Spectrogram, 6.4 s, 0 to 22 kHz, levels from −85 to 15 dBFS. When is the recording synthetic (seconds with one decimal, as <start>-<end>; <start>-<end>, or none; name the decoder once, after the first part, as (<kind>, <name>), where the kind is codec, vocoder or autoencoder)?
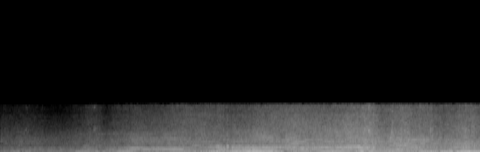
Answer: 2.7-3.8 (vocoder, Vocos)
